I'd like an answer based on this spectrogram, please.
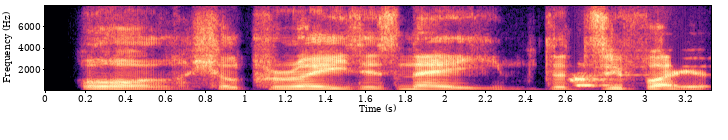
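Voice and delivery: dramatic, deepened voice, very slow, proclaiming. Trying out a line to please Crooks, in a deepened voice. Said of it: "do you want me to deepen my voice more?".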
